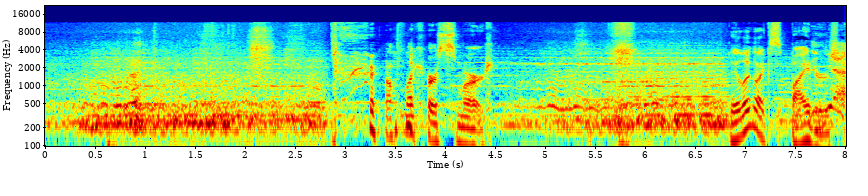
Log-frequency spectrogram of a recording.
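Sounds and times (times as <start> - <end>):
swarm of bees buzzing: 0.0 - 6.8
low rumble: 0.7 - 1.6
laughter: 2.9 - 4.4
speech: 3.2 - 4.6, 6.9 - 8.0.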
